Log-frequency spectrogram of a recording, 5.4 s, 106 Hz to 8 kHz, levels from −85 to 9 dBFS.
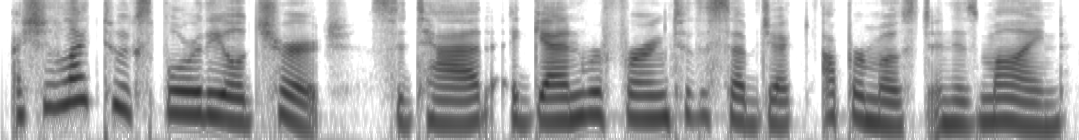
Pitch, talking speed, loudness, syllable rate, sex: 210 Hz, 210 wpm, -19 LUFS, 5.3 syllables/s, female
